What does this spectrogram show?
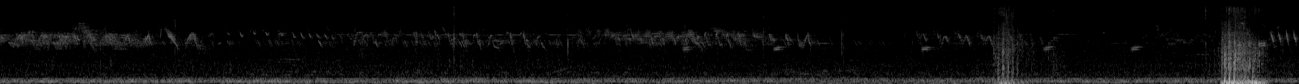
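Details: Brambling keeps up a long run of rapid, high chirps that thin out after the first half. Two sharp bangs come near the end, over a steady low rumble.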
